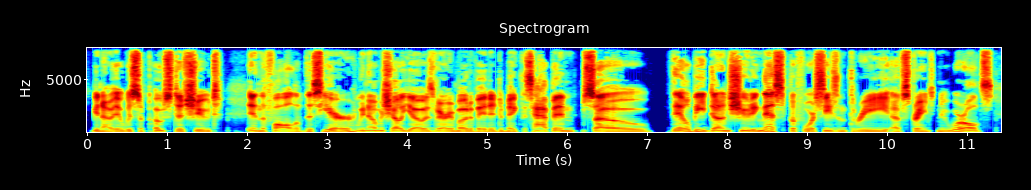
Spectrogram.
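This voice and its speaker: A man's voice: mid-range voice, sharp tone, no room sound, studio quality. A man co-hosting a podcast, casually discussing news and speculating in a conversational way. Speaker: podcast host.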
